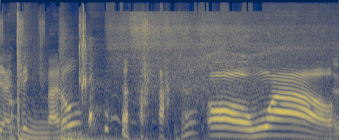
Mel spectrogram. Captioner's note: bat sizzling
